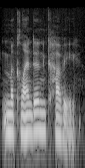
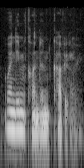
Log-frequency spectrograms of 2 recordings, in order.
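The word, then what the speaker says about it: McLendon-Covey: And we've all been, full disclosure, debating on how to say your name. – Oh, McClendon Covey. – Covey. – Covey, yeah. – Wendy McClendon Covey.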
